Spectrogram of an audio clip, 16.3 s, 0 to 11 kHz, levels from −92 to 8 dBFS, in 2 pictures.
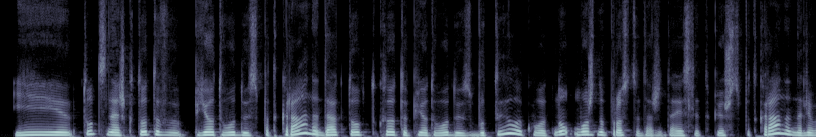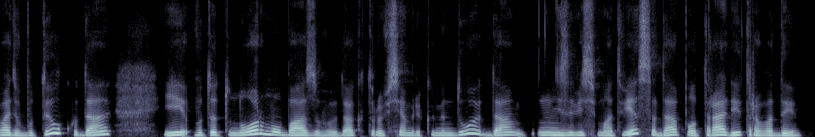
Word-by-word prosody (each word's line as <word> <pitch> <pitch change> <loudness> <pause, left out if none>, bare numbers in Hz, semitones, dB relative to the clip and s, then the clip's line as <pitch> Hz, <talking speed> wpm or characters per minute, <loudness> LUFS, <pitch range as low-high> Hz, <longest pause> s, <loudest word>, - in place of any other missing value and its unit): И 210 +1 +4
тут, 270 +2 -3
знаешь, 200 -6 +1
кто-то 230 +1 +1
вы 195 -3 -5
пьет 210 +2 +3
воду 195 -1 +1
из 180 - -4
под - - -8
крана, 265 +6 +3
да, 205 -2 +4
кто 210 0 0
пт 205 - -19
кто-то 215 -3 +1
пьет 190 +2 -2
воду 185 0 0
из 175 -1 -4
бутылок. 255 - 0
Вот, 180 -2 -2
ну 245 +5 +2
можно 225 -2 +1
просто 185 -2 -2
даже, 90 - -6
да, - - -5
если 170 -1 -3
ты - - -32
пьешь 180 0 -4
из - - -19
под - - -16
крана, 275 +5 +3
наливать 190 -1 +1
в 175 - -1
бутылку, 250 - 0
да? 200 +7 +2 0.5
И 205 +3 +4
вот 185 +2 -2
эту 195 -1 -1
норму 230 +4 +3
базовую, 185 - 0
да, 90 +1 0
которую 170 - -5
всем 180 +1 -4
рекомендуют, 220 - -3
да, 205 0 0 0.2
независимо 195 -1 -1
от 170 - -7
веса, 310 +4 +1
да- 200 +3 +1
1,5 195 +3 +2
литра 190 -1 0
воды. 175 0 -1
195 Hz, 190 wpm, -23 LUFS, 185-220 Hz, 0.5 s, И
